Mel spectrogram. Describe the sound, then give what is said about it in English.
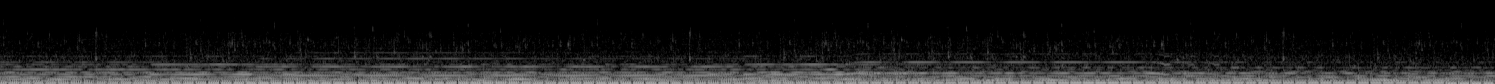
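Water trickles and drips steadily from a spring nearby, among lush green evergreens and pines, a continuous wet burbling with small droplet sounds, layered over a sustained low tonal drone throughout. “You become aware of the sound of water trickling from a spring nearby.”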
